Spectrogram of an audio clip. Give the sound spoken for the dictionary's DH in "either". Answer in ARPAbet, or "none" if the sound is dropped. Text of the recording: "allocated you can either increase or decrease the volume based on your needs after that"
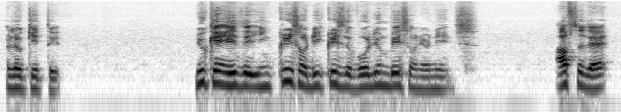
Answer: none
